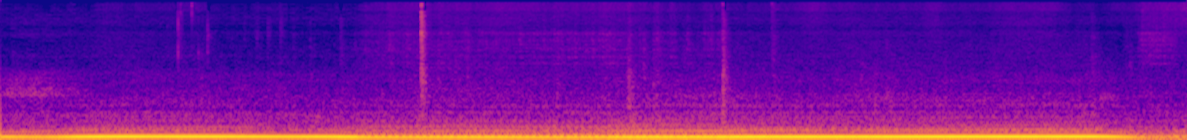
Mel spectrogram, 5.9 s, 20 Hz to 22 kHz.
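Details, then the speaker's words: 2002 VW Cabrio GLX, 2.0 L non-turbo four-cylinder, 115 hp, front-wheel drive on steel snow-tire wheels, pulling away in drive at about 2,000 rpm: deep, steady, loud exhaust drone under cruising load. "Yeah, it's pretty loud. Like that's 2,000 RPMs right there."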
